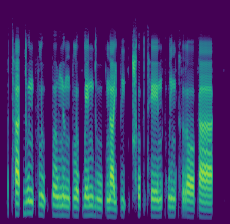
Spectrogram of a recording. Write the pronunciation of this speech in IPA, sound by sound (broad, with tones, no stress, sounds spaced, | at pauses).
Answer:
tʰ a˦˥ t̚ d u˥˩ n pʰ l u˨˩ ʔ p ɤː˧ w n ɯ˨˩ ŋ p l o˨˩ k̚ l e˦˥ n d uː˨˩ k̚ n a˨˩ j p i˨˩ ʔ t͡ɕʰ o˦˥ k̚ tʰ eː˧ m kʰ w i˧ n kʰ r ɔː˨˩ k aː˨˩ k̚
